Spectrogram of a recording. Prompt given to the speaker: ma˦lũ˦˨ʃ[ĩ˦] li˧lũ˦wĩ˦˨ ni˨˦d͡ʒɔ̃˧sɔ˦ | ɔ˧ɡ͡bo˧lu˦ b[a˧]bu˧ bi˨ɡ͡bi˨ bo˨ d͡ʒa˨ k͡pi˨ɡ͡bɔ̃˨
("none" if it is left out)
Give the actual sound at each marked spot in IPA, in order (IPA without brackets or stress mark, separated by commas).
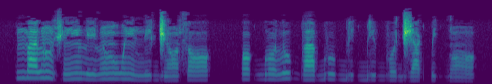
ĩ˨˦, a˧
